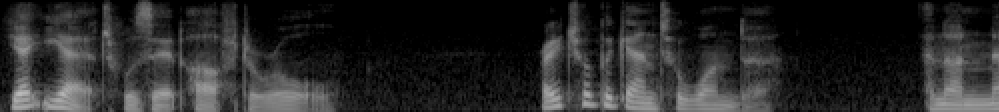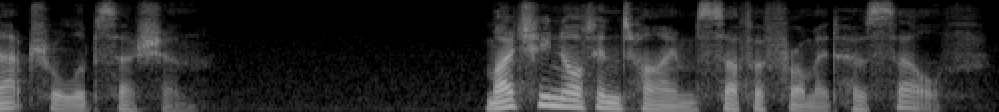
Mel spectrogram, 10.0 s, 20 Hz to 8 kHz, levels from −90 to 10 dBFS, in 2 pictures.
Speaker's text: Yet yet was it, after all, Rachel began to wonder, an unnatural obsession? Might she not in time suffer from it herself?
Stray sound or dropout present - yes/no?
no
